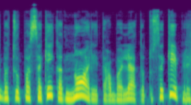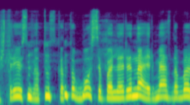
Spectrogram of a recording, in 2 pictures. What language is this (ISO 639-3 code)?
lit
